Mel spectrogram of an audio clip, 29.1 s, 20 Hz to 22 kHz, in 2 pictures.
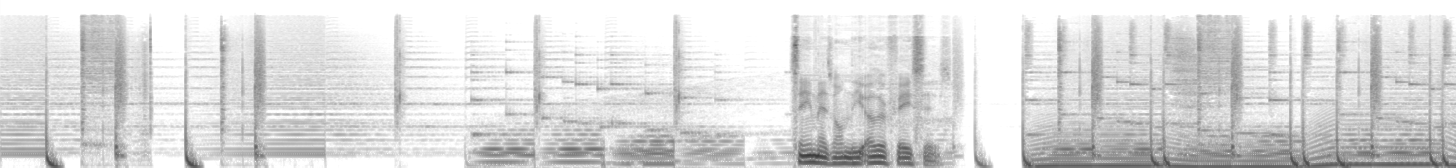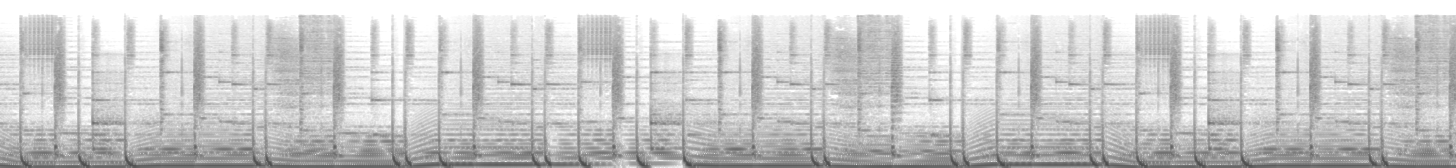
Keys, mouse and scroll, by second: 1.7 click, 2.5-3.4 scroll down 4, 3.4-4.5 scroll up 2, 4.5-6.8 middle drag, 6.8 click, 8.2 x, 10.2 click, 11.2-13.2 middle drag, 13.2 click, 15.3 alt+shift+s, 17.7-20.7 middle drag, 21.7-23.2 middle drag, 23.2 click, 24.3 x, 25.4 click, 25.8 click, 27.6 shift+click, 28.0 shift+click, 28.4 shift+click, 28.8 shift+click.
